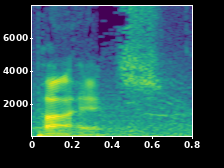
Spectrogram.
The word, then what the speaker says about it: Páez: Andy Páez, spelled like pages, but pronounced Páez.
